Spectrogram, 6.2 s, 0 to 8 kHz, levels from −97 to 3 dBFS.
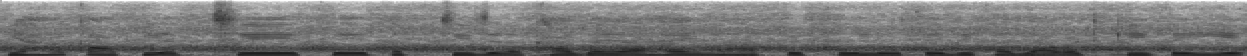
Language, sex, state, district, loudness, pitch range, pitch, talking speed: Hindi, male, Maharashtra, Gondia, -14 LUFS, 225-240 Hz, 230 Hz, 175 wpm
